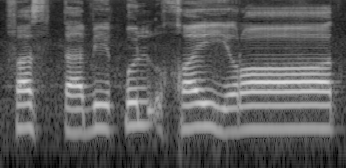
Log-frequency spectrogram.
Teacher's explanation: وَلِكُلٍّ وِجْهَةٌ، وَلِكُلٍّ وِجْهَةٌ هُوَ مُوَلِّيهَا فاستبقوا الخيرات فاستبقوا فاس سی ٹی کے بعد فاستبقوا الخيرات، قاف کو موٹا، خا بھی موٹا، اور را کھڑا زبر را پر کر کے پڑھیں گے اور لمبا کریں گے، کھڑا زبر ہے اس پہ.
